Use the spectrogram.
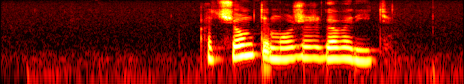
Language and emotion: Russian, neutral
